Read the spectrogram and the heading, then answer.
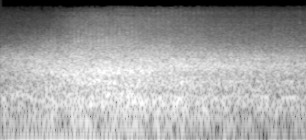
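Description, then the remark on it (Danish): Steady road traffic noise outdoors in the village of Dømmestrup, south of Odense on Funen, Denmark, just after getting off a bus, a vehicle swelling closer and rumbling past before settling back into a continuous roadway hum. No voices are heard. “Jeg er steget af bussen i Nørre og er netop kommet ind i nabobyen Dømmestrup,”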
